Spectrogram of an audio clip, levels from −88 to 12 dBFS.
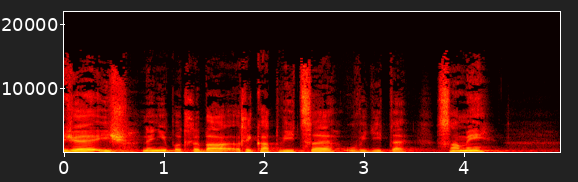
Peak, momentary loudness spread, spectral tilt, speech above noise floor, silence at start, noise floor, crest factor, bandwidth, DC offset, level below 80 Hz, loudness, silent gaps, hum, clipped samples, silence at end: -8 dBFS; 11 LU; -5 dB/octave; 28 dB; 0 s; -52 dBFS; 18 dB; 16 kHz; under 0.1%; -58 dBFS; -25 LUFS; none; none; under 0.1%; 0.5 s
